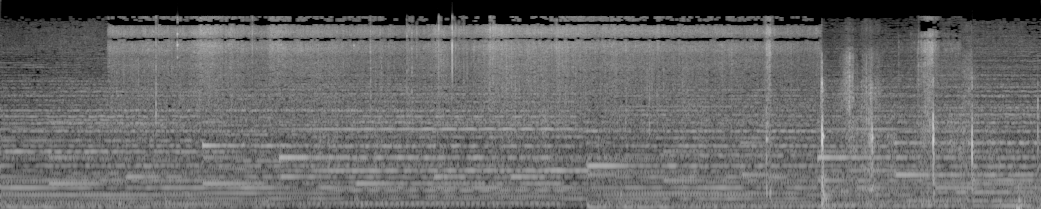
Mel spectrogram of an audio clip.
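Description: Background music over meat sizzling on a wire grill above campfire coals, a steady hiss that stops about eight seconds in. Then sharp knife strikes on a wooden cutting board follow near the end.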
